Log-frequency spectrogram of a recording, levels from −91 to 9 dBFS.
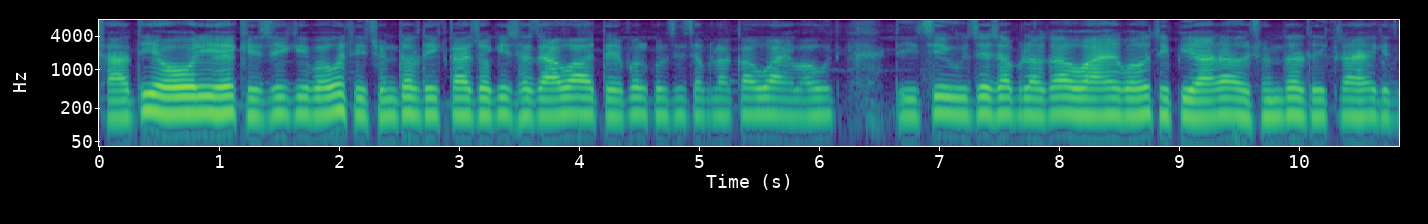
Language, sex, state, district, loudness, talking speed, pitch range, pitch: Hindi, male, Chhattisgarh, Sarguja, -18 LUFS, 190 wpm, 145-155 Hz, 150 Hz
